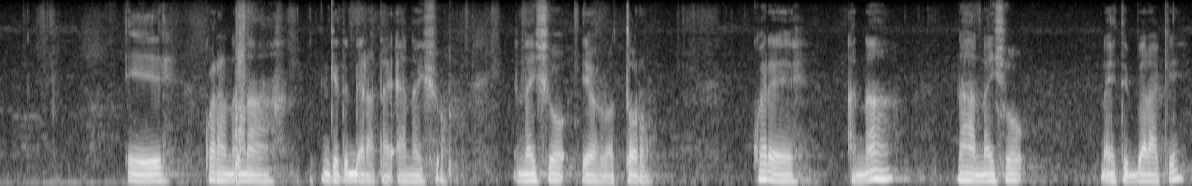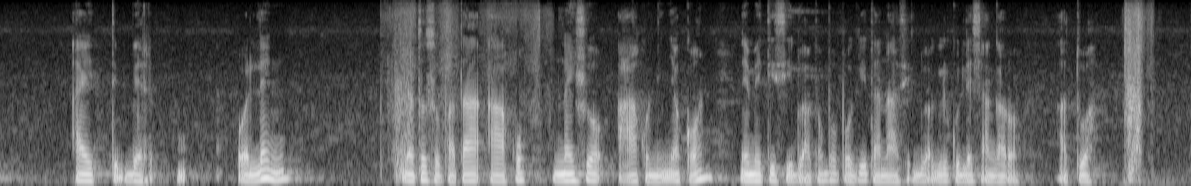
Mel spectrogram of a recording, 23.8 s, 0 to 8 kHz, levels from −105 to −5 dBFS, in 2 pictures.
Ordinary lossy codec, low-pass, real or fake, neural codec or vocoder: none; none; real; none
